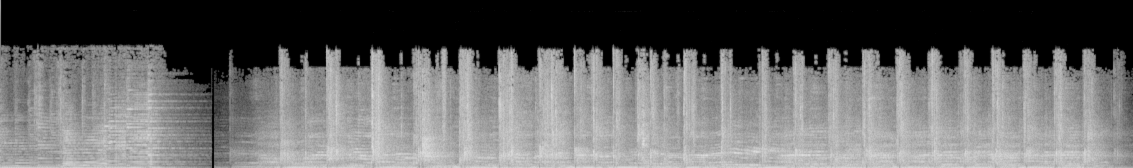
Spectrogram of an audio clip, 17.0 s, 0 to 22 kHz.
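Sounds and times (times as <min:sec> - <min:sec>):
loud rhythmic belly dance music: 0:00.4 - 0:16.9
concert audience hands clapping along: 0:03.4 - 0:16.9.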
